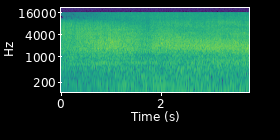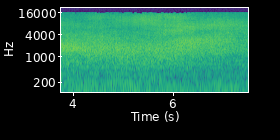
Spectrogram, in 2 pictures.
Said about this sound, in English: And just for comparison, I've got for you a recording of an airplane taking off. This is posted on YouTube by PDX Aviation. Because they are not dissimilar noises.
